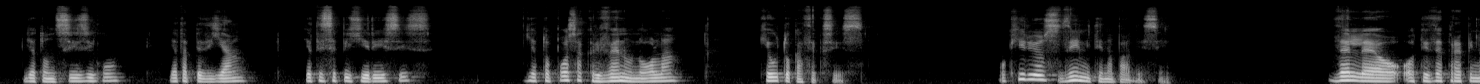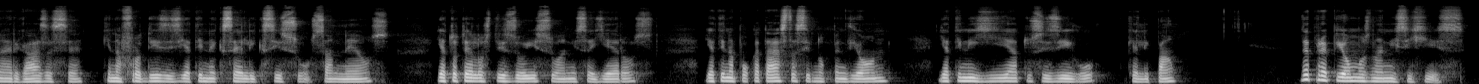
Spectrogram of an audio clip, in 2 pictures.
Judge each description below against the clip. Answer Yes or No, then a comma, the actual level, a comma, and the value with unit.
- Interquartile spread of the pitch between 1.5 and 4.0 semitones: Yes, average, 2.8 semitones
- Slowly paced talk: No, average, 130 wpm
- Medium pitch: Yes, medium, 145 Hz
